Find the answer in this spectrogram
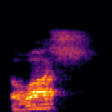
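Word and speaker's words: כוש: Now we have Kush, which is pronounced Kawash.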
